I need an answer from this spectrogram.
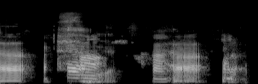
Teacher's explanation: Jadi tenggorokan bagian tengah, Bapak-bapak. Sifatnya nafas berhembus. Nah, tadi jim nggak berhembus, ha berhembus.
